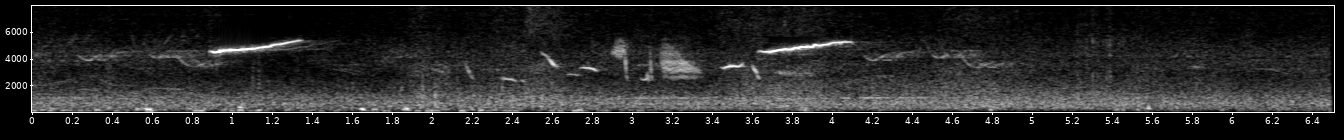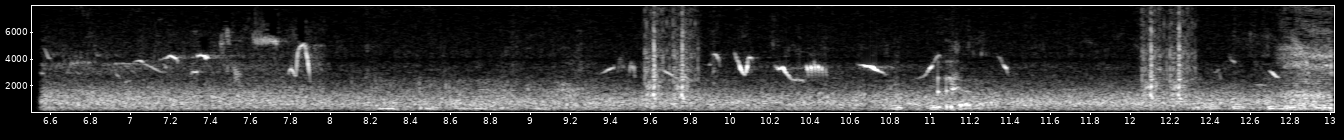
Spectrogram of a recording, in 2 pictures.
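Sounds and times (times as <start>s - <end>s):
bird chirping: 0.0s - 13.0s
sharp clicking bird notes: 9.5s - 10.4s, 12.0s - 12.9s.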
